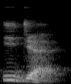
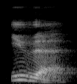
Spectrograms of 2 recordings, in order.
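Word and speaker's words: إِذَا: Sekali lagi bukan ija akan tetapi idza.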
